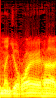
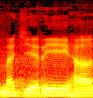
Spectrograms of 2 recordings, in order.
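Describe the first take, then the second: First: The r is thick, with an open a vowel. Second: The r is thin, vowel leaning toward i. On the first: The speaker calls it wrong. "tak boleh baca majraha begitu" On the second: The speaker calls it right. "dibaca dengan imalah yang dekat pada ya ... maka dibaca ra tu nipis"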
